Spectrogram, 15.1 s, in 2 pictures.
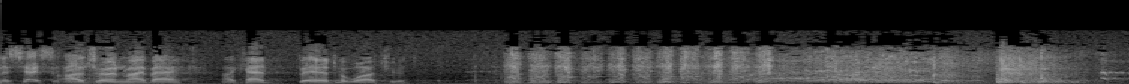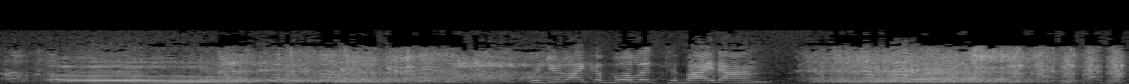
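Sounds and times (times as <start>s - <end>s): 
speech: 0.0s - 2.9s, 11.4s - 13.4s
saw cutting a coffee table in half: 3.3s - 5.6s, 14.0s - 15.0s
laughter: 4.9s - 11.3s, 12.8s - 15.0s
thud: 6.2s - 7.2s.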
